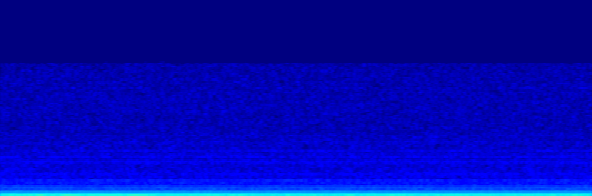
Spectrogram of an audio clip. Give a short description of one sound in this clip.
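A steady electrical hum drones throughout.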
